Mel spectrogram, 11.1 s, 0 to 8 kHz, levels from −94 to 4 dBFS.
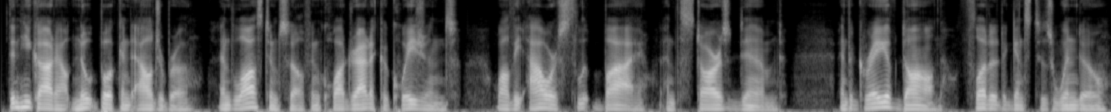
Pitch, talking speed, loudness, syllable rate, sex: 100 Hz, 175 wpm, -21 LUFS, 4.7 syllables/s, male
